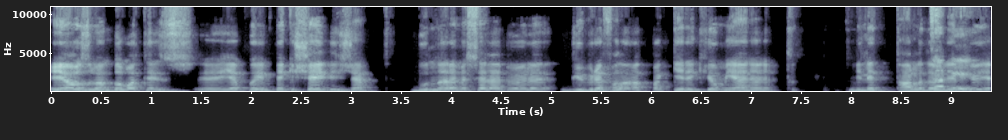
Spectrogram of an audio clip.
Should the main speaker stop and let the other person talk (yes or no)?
yes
